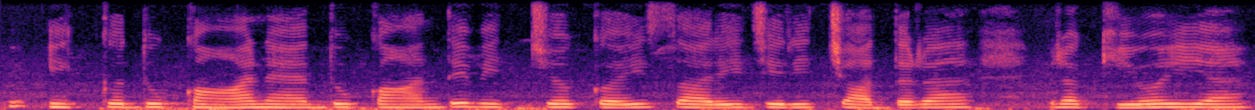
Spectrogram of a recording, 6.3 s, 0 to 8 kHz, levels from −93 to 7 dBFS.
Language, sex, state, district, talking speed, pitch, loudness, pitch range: Punjabi, female, Punjab, Pathankot, 135 wpm, 235 Hz, -13 LUFS, 225-245 Hz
